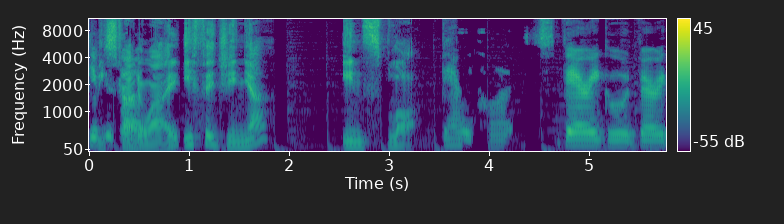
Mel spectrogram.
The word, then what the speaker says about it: Iphigenia In Splott: Iphigenia In Splott. Very close. Very good. Very close. So Iphigenia In Splott.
